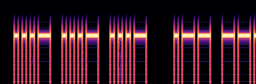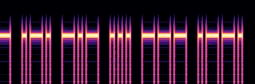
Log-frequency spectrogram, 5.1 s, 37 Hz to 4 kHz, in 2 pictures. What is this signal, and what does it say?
Morse code, heard as a keyed tone, about 30 wpm, 550 Hz. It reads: VVV WORKSOP
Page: news headlines in morse code at 30 wpm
